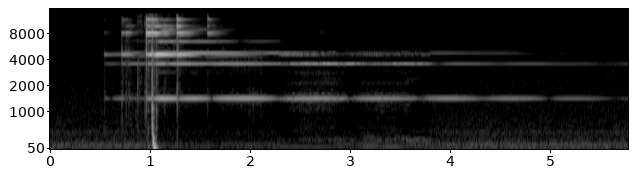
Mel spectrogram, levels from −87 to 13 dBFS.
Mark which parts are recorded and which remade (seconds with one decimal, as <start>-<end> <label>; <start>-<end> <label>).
0.0-2.3 recorded; 2.3-3.8 remade; 3.8-5.8 recorded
